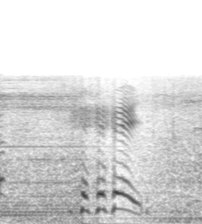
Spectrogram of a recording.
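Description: A voice speaking briefly about a second in, over a steady background hum.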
